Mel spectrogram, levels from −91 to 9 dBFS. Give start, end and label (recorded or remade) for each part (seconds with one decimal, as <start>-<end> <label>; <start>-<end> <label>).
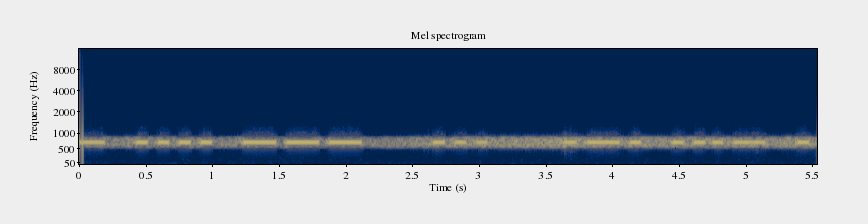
0.0-5.5 recorded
